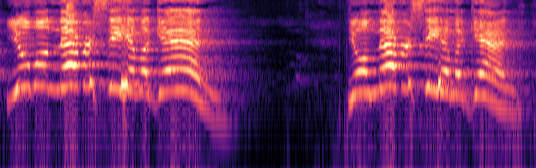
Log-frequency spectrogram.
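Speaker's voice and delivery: loud, high, forceful pronouncement; retold divine warning at full preaching force; prophetic Spirit of God. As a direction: proclaim it like a verdict from heaven. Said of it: "the Lord's Spirit said".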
